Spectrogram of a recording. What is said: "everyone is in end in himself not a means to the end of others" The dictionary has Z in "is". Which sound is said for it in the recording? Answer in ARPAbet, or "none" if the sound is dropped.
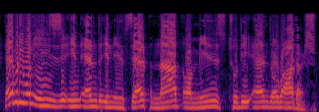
Z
